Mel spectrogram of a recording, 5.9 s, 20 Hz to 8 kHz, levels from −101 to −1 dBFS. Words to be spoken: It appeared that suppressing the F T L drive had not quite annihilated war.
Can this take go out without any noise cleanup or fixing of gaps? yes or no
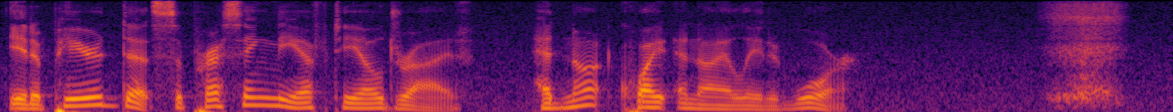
no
